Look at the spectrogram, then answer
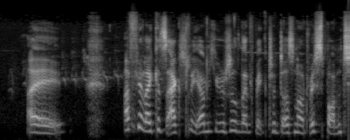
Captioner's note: laughs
